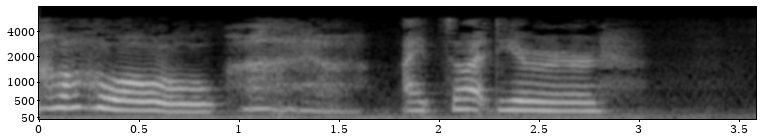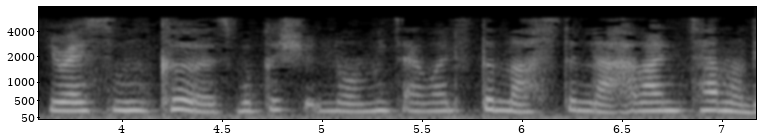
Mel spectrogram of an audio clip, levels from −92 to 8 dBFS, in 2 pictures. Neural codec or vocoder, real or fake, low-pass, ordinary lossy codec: codec, 16 kHz, 0.5 kbps, FunCodec, trained on LibriTTS, 25 frames a second; fake; 7.2 kHz; MP3, 24 kbps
